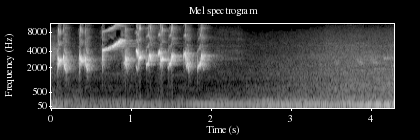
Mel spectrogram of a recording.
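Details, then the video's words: Orange-headed thrush singing a quick string of punchy, chirped notes with one rising squeal, around two seconds long, then hum; a relaxed song for stirring birds off their form. "Anis Merah Bunyi Santai"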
